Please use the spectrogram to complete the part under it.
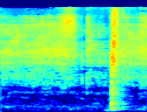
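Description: An apple rubbed between hands makes a faint, steady dry hiss of skin on skin, with one brief louder scuff near the end.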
